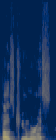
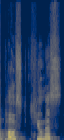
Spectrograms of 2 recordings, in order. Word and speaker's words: posthumous: Uh and Catherine O'Hara, she won a post-hum post I almost said post-humorous. A post-humorous SAG Award. A post-humous post-hum How do you say that word, Trey? Posthumous.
